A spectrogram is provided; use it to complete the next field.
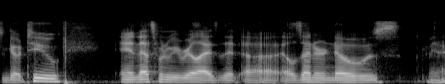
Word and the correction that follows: Elesner: Is it Elzenner or Elesner? – I thought it was Elesner. – So Elesner, and I apologize. I think I called him Elzenner.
